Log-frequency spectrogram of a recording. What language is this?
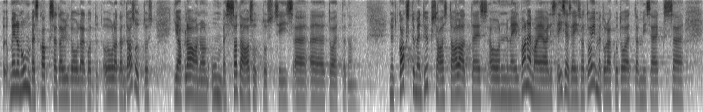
Estonian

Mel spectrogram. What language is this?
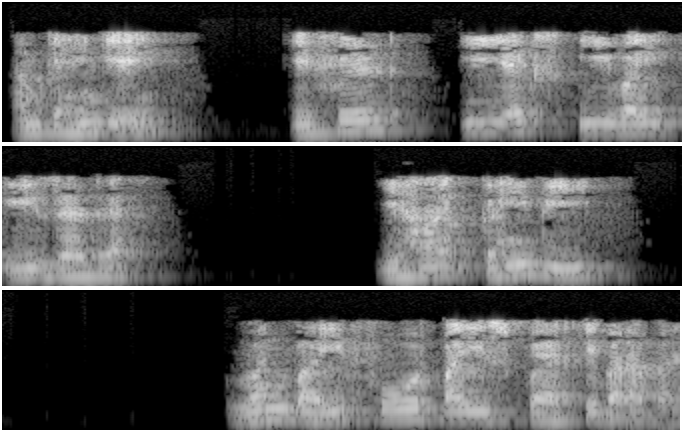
Hindi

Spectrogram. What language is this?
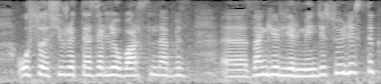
Kazakh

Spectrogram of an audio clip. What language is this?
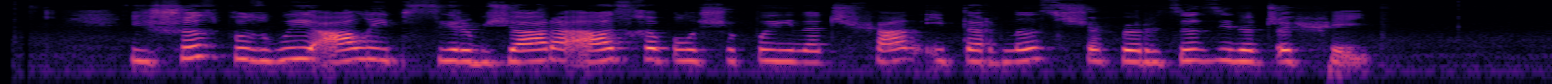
Abkhazian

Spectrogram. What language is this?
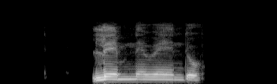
Luo (Kenya and Tanzania)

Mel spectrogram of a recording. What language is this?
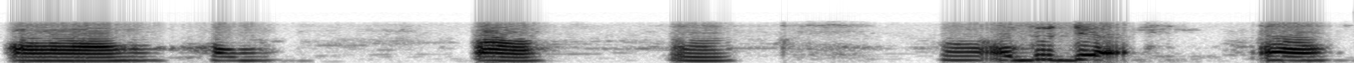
Manipuri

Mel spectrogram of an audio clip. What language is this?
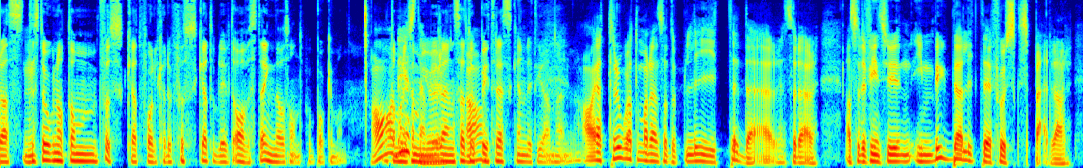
Swedish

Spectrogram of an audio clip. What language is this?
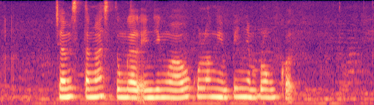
Javanese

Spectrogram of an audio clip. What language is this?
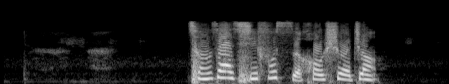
Chinese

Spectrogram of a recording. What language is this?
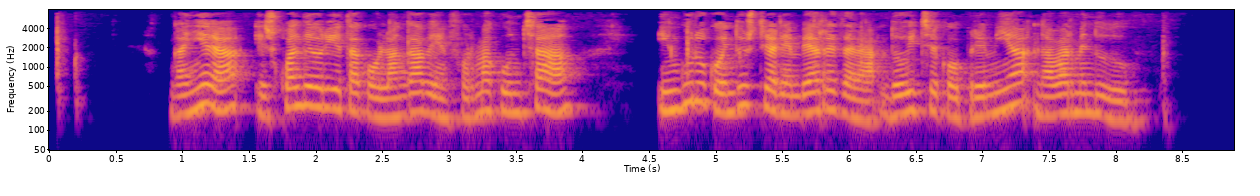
Basque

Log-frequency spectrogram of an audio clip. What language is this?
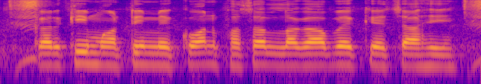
Maithili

